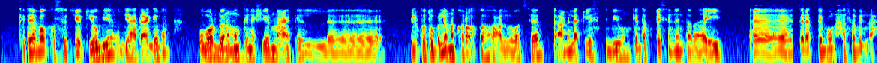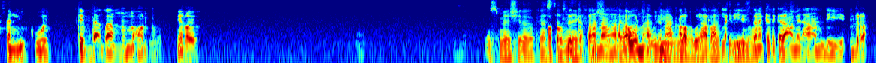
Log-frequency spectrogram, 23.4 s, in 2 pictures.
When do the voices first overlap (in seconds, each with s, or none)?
19.0 s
